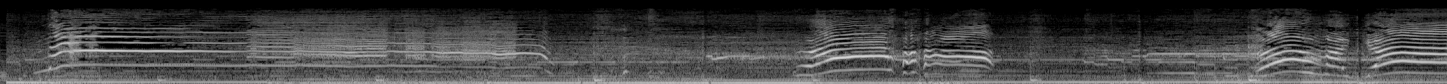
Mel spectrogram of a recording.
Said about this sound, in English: Just for context on that last clip, because it is just her screaming, she's sticking her head outside of a car window while her, I think, manager, just an older male figure in the car, is driving on the highway.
